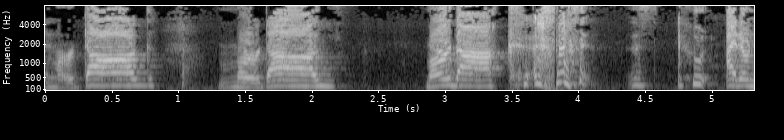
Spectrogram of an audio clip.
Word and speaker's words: Murdaugh: scheme of it i'm going to go with murdah because that's how it google says it's pronounced and that's how it looks to me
